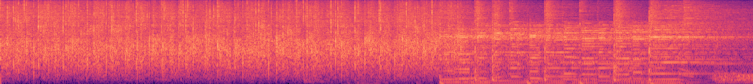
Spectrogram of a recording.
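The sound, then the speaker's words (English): An audience at the Monster Bash convention claps and cheers for filmmaker Bert I. Gordon, a loud, dense wash of applause that carries on as music starts underneath it about halfway through. “Bert, it is a pleasure to have you here at Monster Bash. Let's hear it for Bert I. Gordon.”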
